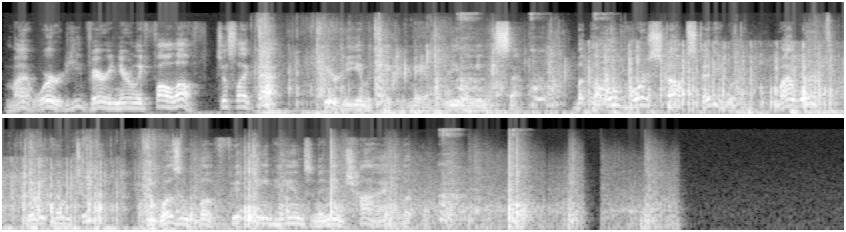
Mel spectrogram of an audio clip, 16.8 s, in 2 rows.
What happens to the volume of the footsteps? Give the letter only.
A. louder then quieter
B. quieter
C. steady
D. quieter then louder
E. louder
D.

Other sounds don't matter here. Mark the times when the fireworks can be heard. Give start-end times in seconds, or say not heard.
5.8-15.2.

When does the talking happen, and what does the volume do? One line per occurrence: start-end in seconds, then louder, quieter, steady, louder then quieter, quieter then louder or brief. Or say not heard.
0.0-12.7 steady.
